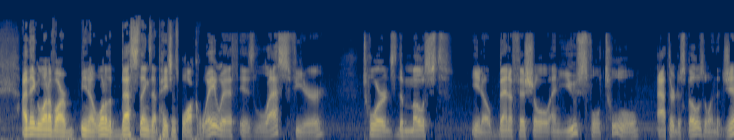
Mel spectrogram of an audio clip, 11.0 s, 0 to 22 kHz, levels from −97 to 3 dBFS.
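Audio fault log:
2.67–2.74 s and 9.98–10.02 s: AAC frame loss with muting. The decoder lost frames and zeroed their spectrum, so the speech fades out and back in over overlapping windows, leaving soft-edged 70 ms and 40 ms holes. The first comes just after "best things that patients."
3.06 s to the end: input switched to a poorer device. The recording likely moved to a lesser microphone, and with no gap the speech becomes duller and a few dB quieter, with nothing above 8.9 kHz and a faint new background noise far below the voice.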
